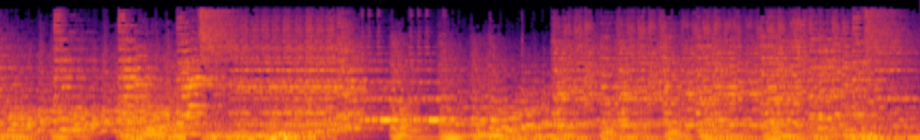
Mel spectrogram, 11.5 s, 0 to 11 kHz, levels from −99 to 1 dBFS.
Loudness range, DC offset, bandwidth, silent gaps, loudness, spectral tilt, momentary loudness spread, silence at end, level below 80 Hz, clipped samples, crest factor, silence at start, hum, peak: 2 LU; under 0.1%; 9.2 kHz; none; -22 LUFS; -6 dB/octave; 5 LU; 0 s; -30 dBFS; under 0.1%; 16 dB; 0 s; none; -6 dBFS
